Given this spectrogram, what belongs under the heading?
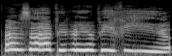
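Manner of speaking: high, gushing joy sliding downward; overjoyed gushing. Real, not acted. Congratulating Beefy again, overjoyed gushing. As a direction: gush in a high voice for a dear friend.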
